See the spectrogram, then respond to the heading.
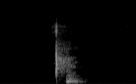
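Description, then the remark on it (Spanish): A single wet, slapping splat made by a voice or mouth imitating a seagull dropping hitting a railing, short, with a brief moist smack and fading tail. “un audio de cómo suena una mierda de gaviota cayendo en mi barandilla”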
